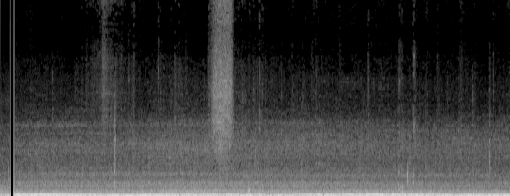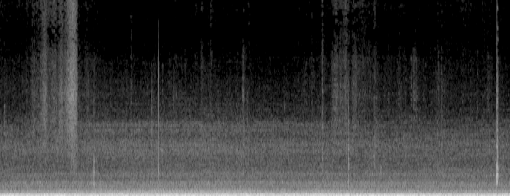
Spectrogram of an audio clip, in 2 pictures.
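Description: Steady low rumble of a pickup truck's engine and tyres heard from inside the cab while driving on a snowy road, with a couple of brief high hisses about four and eleven seconds in.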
